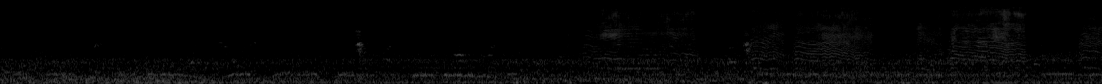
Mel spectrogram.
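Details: A bumblebee being captured by a spider gives a low, droning buzz that swells into loud, ragged bursts of frantic buzzing.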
